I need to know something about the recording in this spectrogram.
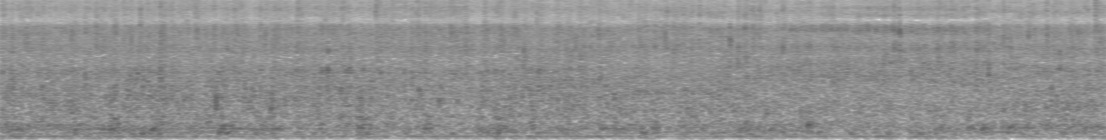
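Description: Water streams from a roof gutter and splashes into a basin of water.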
